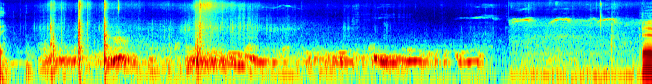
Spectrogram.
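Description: Domestic pigeons cooing: a series of low, wavering coos, with a few sharp clicks in the first two seconds.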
